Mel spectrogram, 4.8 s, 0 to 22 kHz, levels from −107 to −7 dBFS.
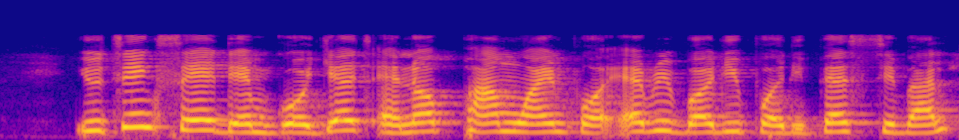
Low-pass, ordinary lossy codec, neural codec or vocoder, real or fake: none; none; none; real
